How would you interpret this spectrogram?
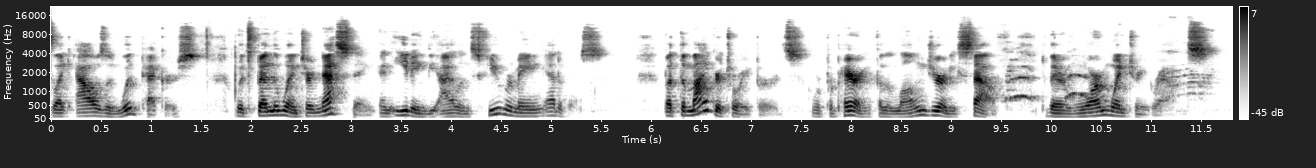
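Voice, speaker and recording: A man with a mid-range voice reads a story aloud for schoolchildren. His storytelling is deliberate and expressive, like a teacher reading to a class. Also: medium pitch, a little hiss or hum. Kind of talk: storybook read-aloud for children.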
